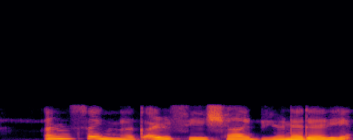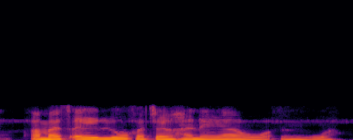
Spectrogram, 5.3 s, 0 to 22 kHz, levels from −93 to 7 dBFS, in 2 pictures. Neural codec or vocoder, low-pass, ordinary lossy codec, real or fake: codec, 32 kHz, 1.9 kbps, SNAC; 5.4 kHz; none; fake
